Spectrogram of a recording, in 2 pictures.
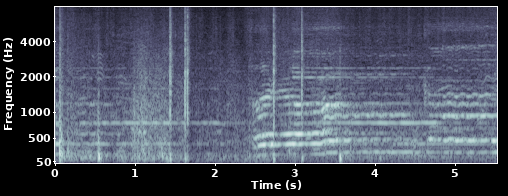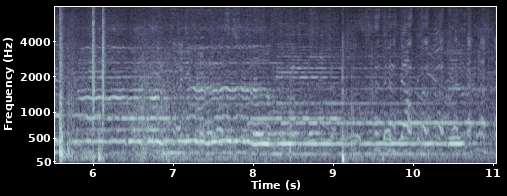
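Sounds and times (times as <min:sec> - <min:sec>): firework bangs: 0:00.0 - 0:03.7, 0:05.6 - 0:07.3
music with singing: 0:00.0 - 0:11.0.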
